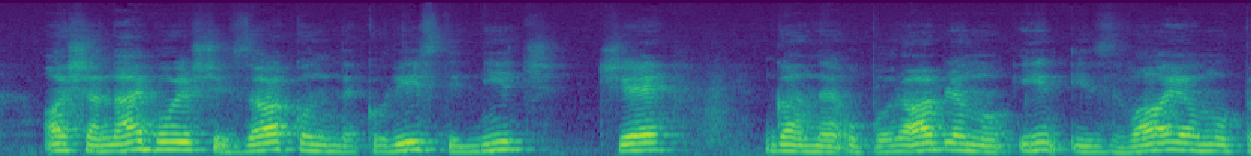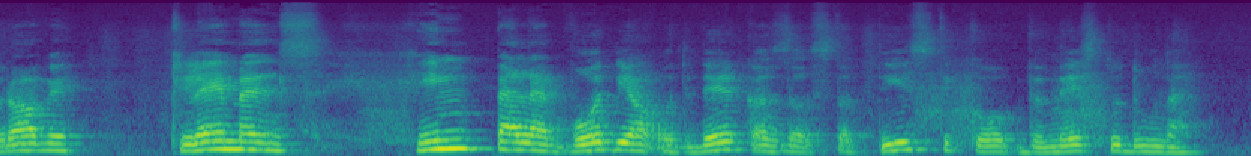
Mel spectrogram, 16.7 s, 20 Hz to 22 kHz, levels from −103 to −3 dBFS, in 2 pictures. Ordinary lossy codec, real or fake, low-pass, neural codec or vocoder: Opus, 64 kbps; fake; 19.8 kHz; vocoder, 44.1 kHz, 128 mel bands, Pupu-Vocoder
